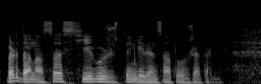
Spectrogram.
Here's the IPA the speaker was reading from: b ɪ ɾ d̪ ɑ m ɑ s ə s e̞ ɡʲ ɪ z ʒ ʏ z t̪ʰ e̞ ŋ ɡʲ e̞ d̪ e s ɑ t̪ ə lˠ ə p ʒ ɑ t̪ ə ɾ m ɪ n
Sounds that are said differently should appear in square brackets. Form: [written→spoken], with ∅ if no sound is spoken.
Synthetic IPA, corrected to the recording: b ɪ ɾ d̪ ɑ [m→n] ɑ s ə s e̞ ɡʲ ɪ z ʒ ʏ z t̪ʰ e̞ ŋ ɡʲ e̞ d̪ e s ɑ t̪ ə lˠ ə p ʒ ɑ t̪ ə ɾ m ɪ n

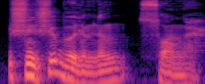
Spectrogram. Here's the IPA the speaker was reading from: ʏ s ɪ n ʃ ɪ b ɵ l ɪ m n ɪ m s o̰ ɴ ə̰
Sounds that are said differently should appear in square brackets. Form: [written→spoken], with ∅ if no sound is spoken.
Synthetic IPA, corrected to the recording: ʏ [s→ʃ] ɪ n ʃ ɪ b ɵ l ɪ m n ɪ [m→ŋ] s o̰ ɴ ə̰

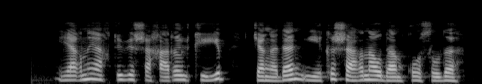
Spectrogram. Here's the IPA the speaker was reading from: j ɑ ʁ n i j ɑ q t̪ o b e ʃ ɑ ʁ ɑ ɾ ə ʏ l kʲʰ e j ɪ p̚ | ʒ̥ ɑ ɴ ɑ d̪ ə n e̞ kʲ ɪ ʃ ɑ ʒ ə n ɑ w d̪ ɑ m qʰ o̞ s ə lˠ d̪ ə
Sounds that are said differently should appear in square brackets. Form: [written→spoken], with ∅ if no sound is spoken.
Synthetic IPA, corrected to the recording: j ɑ ʁ n i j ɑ q t̪ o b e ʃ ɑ [ʁ→χ] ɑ ɾ ə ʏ l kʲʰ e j ɪ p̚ | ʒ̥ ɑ ɴ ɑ d̪ [ə→ɑ] n e̞ kʲ ɪ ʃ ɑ [ʒ→ʁ] ə n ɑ w d̪ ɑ [m→ɴ] qʰ o̞ s ə lˠ d̪ ə

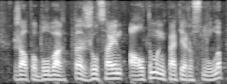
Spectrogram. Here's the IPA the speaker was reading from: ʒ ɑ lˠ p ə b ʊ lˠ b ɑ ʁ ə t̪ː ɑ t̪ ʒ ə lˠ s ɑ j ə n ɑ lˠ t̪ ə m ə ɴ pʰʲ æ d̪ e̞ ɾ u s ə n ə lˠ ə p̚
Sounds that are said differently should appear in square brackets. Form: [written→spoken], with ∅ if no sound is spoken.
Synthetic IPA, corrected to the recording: ʒ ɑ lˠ p ə b ʊ lˠ b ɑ ʁ ə t̪ː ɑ [t̪→∅] ʒ ə lˠ s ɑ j ə n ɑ lˠ t̪ ə m ə ɴ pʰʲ æ [d̪→t̪] e̞ ɾ [u→ʊ] s ə n ə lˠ ə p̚

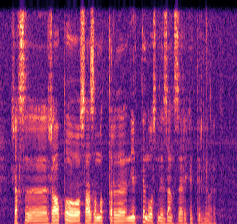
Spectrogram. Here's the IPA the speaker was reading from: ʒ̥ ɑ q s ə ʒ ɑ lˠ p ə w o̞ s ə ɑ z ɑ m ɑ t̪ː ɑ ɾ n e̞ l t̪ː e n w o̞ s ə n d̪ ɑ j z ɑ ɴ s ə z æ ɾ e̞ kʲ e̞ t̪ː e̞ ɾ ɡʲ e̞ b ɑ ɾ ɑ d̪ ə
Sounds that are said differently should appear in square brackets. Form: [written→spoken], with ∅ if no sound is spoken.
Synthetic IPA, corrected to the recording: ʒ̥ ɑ q s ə ʒ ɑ lˠ p ə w o̞ s ə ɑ z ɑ m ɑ t̪ː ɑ ɾ n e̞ l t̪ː e n w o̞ s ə n d̪ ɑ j z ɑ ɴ s ə z æ ɾ e̞ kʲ e̞ t̪ː e̞ ɾ ɡʲ e̞ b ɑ ɾ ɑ d̪ ə

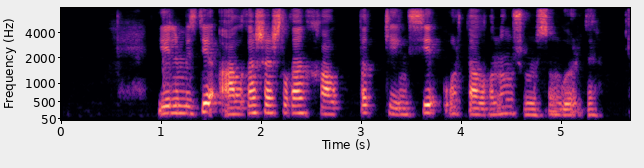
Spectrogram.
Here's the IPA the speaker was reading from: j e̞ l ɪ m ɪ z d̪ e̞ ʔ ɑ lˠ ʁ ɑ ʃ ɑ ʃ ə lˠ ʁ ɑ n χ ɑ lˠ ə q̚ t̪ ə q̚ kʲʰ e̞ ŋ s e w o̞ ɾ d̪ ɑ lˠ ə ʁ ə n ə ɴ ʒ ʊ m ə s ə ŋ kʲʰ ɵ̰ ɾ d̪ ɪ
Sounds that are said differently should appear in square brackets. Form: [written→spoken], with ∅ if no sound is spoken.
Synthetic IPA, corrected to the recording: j e̞ l ɪ m ɪ z d̪ e̞ ʔ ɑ lˠ ʁ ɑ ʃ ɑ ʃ ə lˠ ʁ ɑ n χ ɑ lˠ ə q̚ t̪ ə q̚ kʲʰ e̞ ŋ s e w o̞ ɾ [d̪→t̪] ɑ lˠ ə ʁ ə n ə ɴ ʒ ʊ m ə s ə ŋ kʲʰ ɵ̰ ɾ d̪ ɪ

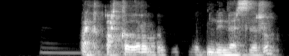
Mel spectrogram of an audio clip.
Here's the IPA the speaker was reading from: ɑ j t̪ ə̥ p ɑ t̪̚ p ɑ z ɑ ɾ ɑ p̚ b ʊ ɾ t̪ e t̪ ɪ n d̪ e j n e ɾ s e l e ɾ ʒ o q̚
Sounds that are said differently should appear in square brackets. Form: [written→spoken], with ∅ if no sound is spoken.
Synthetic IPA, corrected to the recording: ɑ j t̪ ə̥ p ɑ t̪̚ [p→q] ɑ [z→ʁ] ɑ ɾ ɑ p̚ b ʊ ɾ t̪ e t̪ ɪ n d̪ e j n [e→æ] ɾ s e l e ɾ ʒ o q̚

